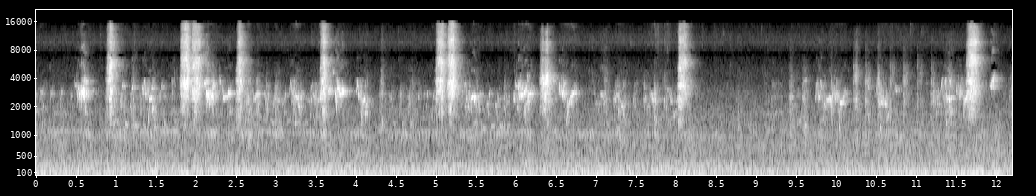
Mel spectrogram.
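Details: Long run of pet budgerigar chirps: sharp, high, clicky notes and soft warbles, roughly one to three per second, over a faint low hum.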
